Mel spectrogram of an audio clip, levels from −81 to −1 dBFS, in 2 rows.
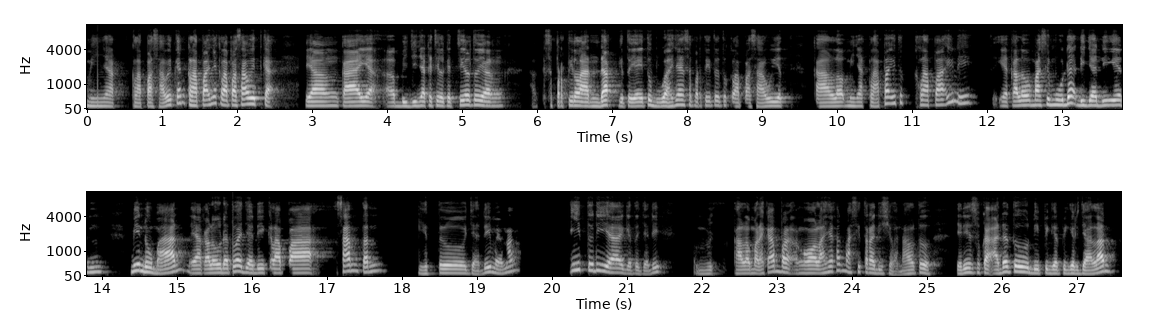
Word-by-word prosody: minyak 150 -2 -6
kelapa 140 +1 -2
sawit 140 +6 -1
kan 265 - +1
kelapanya 190 +3 +3
kelapa 190 -2 +4
sawit 230 +3 +5
Kak, - - -1 0.3
yang 165 0 +3
kayak, 160 0 +5 0.2
eee, 150 0 -2
bijinya 155 +2 -1
kecil-kecil 165 +3 +1
tuh 190 0 +1
yang, 160 -3 +2 0.6
seperti 170 - -4
landak 160 +3 +5
gitu 150 -1 -6
ya 150 +1 +4
itu 180 +5 +1
buahnya 155 +5 +1
seperti 165 -2 -6
itu 175 - -3
tuh 175 - -8
kelapa 145 -2 -4
sawit, 150 +3 -2 0.4
kalau 145 +1 +1
minyak 155 0 -5
kelapa 150 +12 -1
itu 265 +2 -6 0.2
kelapa 195 +1 0
ini, 270 -3 -5 0.3
ya 160 - -2
kalau 175 +2 +4
masih 190 +2 +2
muda 200 +6 +4
dijadiin, 185 +2 +1 0.4
minuman, 195 - +2
ya 150 0 +1
kalau 155 +1 +2
udah 160 - +3
tua 215 +4 +2
jadi 160 -4 -2
kelapa 160 0 +1 0.3
santan, 230 +2 -2 0.5
gitu 150 +3 0
jadi 175 +13 -4
memang, 185 - -6 0.7
itu 265 0 -3
dia 190 -10 0
gitu 135 -1 -9
jadi 130 +11 -8 0.5
me 130 +1 -14 0.2
kalau 140 0 -1
mereka 145 +8 -2
mengolahnya 150 -1 -1
kan 250 - -5
masih 185 0 -7
tradisional 135 -6 -5
tuh, 165 - -1 0.3
jadi 160 +6 -2
suka 170 0 -2
ada 195 +7 +2
tuh 195 -3 +4
di 150 - 0
pinggir-pinggir 145 -1 -3
jalan, 170 +12 +2
160 Hz, 145 wpm, -23 LUFS, 150-190 Hz, 0.7 s, sawit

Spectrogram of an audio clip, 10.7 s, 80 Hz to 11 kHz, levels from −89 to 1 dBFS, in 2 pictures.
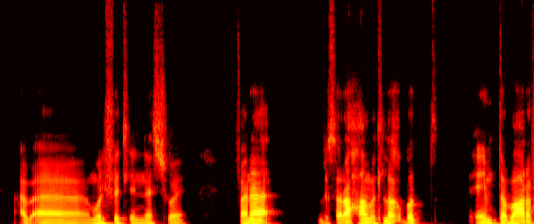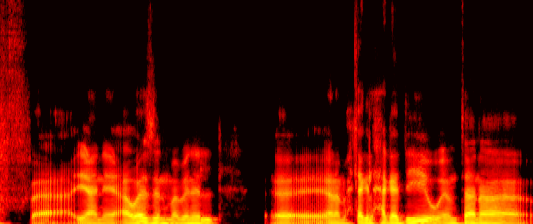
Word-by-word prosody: أبقى 95 - -1 0.4
مُلفت 125 +1 -2
للناس 105 +1 -3
شوية، 100 -3 -6 0.5
فأنا 150 -1 +4 0.4
بصراحة 130 +7 +4
متلخبط 130 +1 -1 0.4
إمتى 135 +1 +1
باعرف 135 0 +2
آآ - - -6
يعني 100 -1 -2
أوازن 130 +4 +2
ما 110 -3 -1
بين 120 +2 0
ال 115 -2 -2 0.6
آآ، - - -3
أنا 110 0 0
محتاج 105 +4 -1
الحاجة 125 +1 +1
دي 125 +4 +2
وإمتى 125 +2 0
أنا 115 -4 0
120 Hz, 125 wpm, -24 LUFS, 110-130 Hz, 0.6 s, فأنا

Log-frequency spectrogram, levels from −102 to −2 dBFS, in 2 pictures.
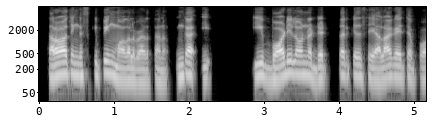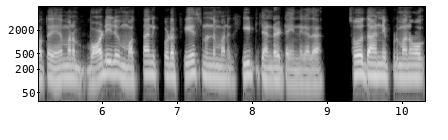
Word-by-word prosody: తర్వాత 145 +4 +9
ఇంక 135 0 -1
స్కిప్పింగ్ 150 0 -2
మొదలుపెడతాను. 100 -2 -1 0.2
ఇంకా 145 +2 +5 0.2
ఈ - - -7 0.7
ఈ - - +2 0.2
బాడీలో 155 +6 +5
ఉన్న 140 -2 +1
డెడ్ 115 - +1 0.2
సర్కిల్స్ 135 -2 -2
ఎలాగైతే 120 +1 +2
పోతాయో, 110 0 -1
మన 120 - 0 0.2
బాడీలో 155 +7 +2
మొత్తానికి 145 +7 -3
కూడా 130 -1 +1
ఫేస్ 155 +3 -1
నుండి 125 -2 -3
మనకు 115 -2 -5
హీట్ 145 +1 -3
జనరేట్ 110 -3 -1
అయింది 95 0 -7
కదా! 95 0 -1 0.4
సో, 150 - 0 0.2
దాన్ని 135 -1 +3
ఇప్పుడు 130 0 -8
మనం 130 0 0
130 Hz, 165 wpm, -22 LUFS, 110-140 Hz, 0.7 s, తర్వాత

